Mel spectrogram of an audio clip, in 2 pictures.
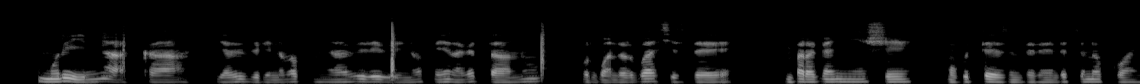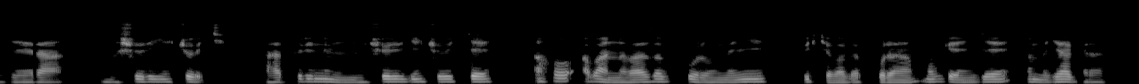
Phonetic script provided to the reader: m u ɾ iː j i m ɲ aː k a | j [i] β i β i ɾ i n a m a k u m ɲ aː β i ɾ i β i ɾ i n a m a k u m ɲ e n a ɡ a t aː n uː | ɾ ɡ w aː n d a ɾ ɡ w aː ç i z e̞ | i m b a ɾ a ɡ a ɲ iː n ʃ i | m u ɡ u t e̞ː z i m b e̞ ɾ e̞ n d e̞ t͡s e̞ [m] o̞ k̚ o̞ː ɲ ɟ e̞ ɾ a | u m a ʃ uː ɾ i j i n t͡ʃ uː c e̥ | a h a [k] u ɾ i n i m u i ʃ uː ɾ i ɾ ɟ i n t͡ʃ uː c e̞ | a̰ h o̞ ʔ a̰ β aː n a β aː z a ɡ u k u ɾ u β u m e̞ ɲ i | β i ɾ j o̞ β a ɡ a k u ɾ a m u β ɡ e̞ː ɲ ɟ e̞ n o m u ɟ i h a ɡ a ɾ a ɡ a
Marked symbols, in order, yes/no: no, no, no

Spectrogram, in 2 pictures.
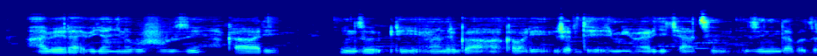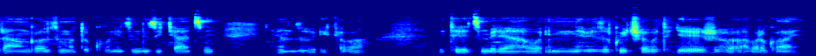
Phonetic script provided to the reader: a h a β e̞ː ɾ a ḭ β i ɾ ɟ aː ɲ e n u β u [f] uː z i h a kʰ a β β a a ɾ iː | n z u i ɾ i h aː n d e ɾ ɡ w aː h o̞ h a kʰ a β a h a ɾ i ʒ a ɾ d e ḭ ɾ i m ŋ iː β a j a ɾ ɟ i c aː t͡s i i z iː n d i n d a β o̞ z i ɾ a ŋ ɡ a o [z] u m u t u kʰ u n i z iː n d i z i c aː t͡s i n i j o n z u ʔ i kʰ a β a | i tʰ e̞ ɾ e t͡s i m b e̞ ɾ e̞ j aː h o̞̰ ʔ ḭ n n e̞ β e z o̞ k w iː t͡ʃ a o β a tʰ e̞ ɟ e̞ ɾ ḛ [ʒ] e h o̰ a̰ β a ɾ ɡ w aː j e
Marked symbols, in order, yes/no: no, yes, yes

